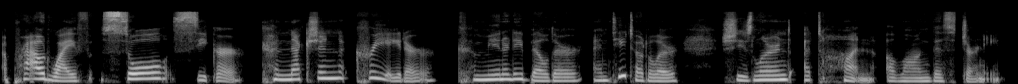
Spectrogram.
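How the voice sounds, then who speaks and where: A woman's voice: fairly low pitch, lively intonation, slow, darkish tone, no room sound, clean studio sound. A woman hosting a podcast, reading an upbeat scripted intro and then chatting effusively with a guest. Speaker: podcast host. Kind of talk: scripted intro and interview chat.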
